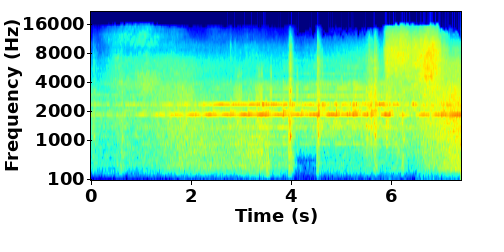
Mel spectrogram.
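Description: MBTA commuter rail passenger coaches rolling past close by, getting steadily louder, with a steady high-pitched metallic squeal running through the rumble. Two sharp wheel clacks come about four seconds in, and a strong hiss builds near the end.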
